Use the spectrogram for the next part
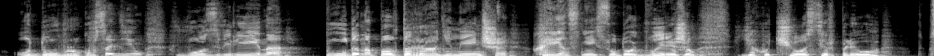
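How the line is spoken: Shrieking and sobbing. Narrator (Russian): Санька визжал, взрыдывал

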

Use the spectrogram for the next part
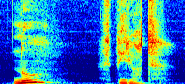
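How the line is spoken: Deep breath, resolute. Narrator (Russian): Папа глубоко вздохнул и сказал

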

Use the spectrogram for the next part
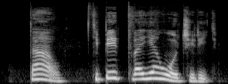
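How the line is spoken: Shouting. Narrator (Russian): крикнул парень

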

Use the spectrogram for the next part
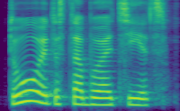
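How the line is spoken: Grumbling mutter. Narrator (Russian): пробурчала она

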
